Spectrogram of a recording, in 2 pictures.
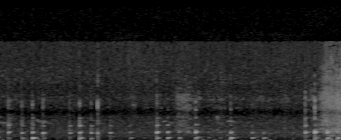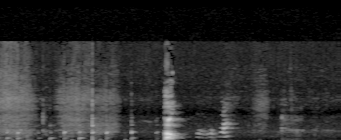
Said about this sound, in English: Meow, meow, meow, meow. Meow, meow.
